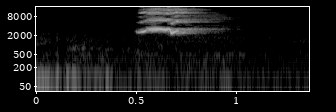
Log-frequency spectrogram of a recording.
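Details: Black-capped lory, angry, letting out a single short harsh screech of about half a second, abrupt and raspy, in otherwise quiet surroundings.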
